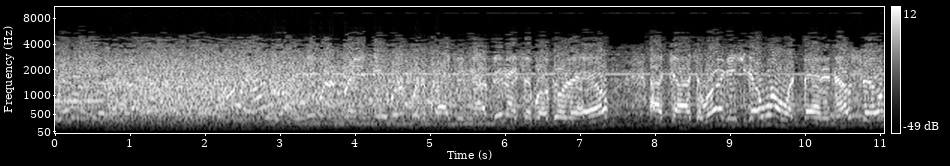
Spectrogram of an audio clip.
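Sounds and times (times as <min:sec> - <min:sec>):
radio static hiss: 0:02.2 - 0:11.0
garbled man's voice on radio: 0:03.2 - 0:11.0.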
